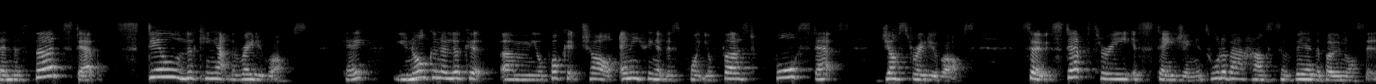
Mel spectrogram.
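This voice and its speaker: A woman speaks at a high pitch in a British accent, with audible room echo in the recording. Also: lively intonation. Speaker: periodontal specialist dentist. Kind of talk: lecture. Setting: webinar. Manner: fast.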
